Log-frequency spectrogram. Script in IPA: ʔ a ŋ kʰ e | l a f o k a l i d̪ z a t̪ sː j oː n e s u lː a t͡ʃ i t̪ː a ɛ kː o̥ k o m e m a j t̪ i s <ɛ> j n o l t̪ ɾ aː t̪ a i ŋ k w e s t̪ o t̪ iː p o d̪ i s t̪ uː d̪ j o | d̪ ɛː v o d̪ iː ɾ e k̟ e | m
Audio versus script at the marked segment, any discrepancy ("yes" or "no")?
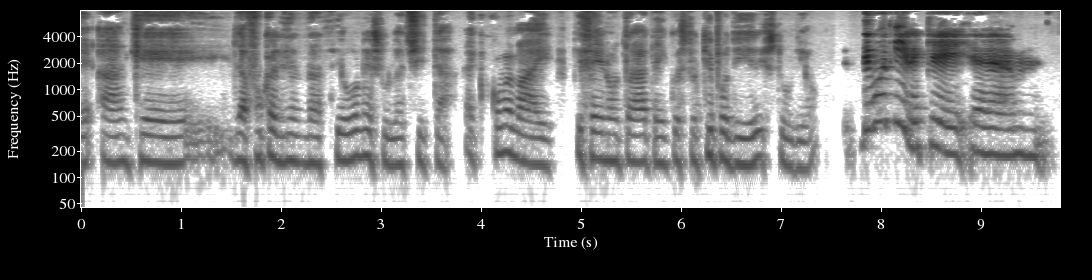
no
